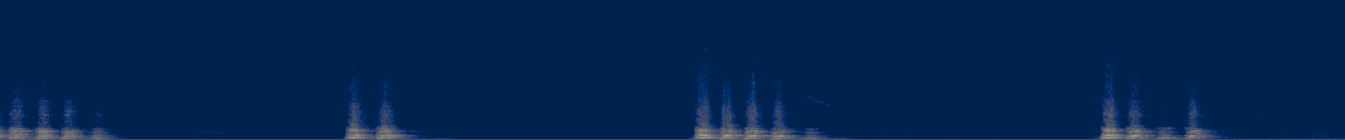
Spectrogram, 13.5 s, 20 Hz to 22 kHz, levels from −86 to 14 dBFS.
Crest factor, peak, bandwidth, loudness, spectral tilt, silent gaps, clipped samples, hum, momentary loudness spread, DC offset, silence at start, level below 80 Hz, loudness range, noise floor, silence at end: 26 dB; -12 dBFS; 10 kHz; -34 LUFS; -4.5 dB/octave; none; under 0.1%; none; 18 LU; 0.3%; 0 s; -80 dBFS; 9 LU; -84 dBFS; 1.4 s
